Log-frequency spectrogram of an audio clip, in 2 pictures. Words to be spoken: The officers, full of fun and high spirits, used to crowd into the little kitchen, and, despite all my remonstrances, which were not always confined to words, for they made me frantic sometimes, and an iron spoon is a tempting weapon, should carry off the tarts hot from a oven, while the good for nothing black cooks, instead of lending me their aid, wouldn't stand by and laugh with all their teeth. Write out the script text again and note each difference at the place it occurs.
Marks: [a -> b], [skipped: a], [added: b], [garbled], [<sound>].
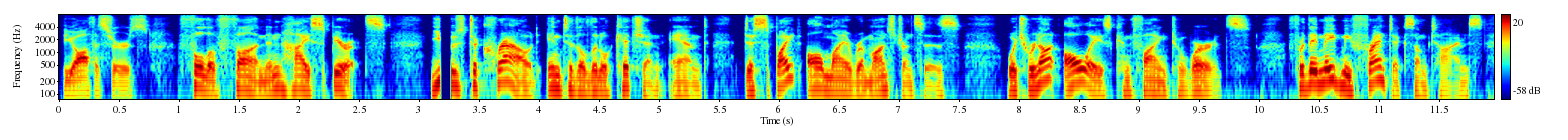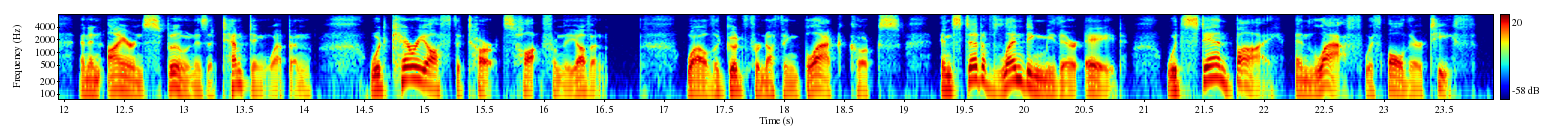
The officers, full of fun and high spirits, used [dropout] to crowd into the little kitchen, and, despite all my remonstrances, which were not always confined to words, for they made me frantic sometimes, and an iron spoon is a tempting weapon, [should -> would] carry off the tarts hot from [a -> the] oven, while the good for nothing black cooks, instead of lending me their aid, [wouldn't -> would] stand by and laugh with all their teeth.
